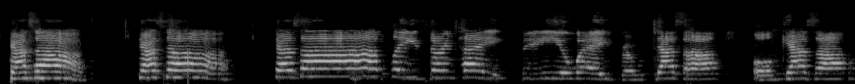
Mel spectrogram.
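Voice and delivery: sung in broad Aussie accent; broad Australian. Shown as a demonstration. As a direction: belt it like an ocker Aussie. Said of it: "Say no more".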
